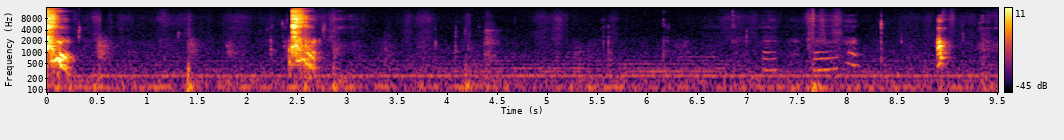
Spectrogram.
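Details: Sneezing: two sharp, hissing bursts a few seconds apart, with brief soft vocal sounds between them in a quiet room; recording also features talking and hiccups.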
